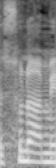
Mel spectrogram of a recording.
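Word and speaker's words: tsunami: हाँ, इसमें T silent है, सुनामी लिखते हैं, ये पूछ लेते हैं बहुत बार।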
